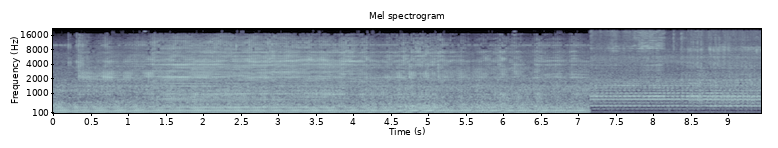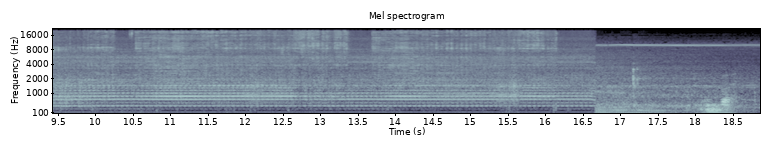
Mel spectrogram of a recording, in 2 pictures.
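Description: Lathe tool cutting a wood and epoxy bowl, a dense continuous scraping and rubbing roar with a steady tonal hum in the middle section, loud and close, ending in rougher cutting.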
